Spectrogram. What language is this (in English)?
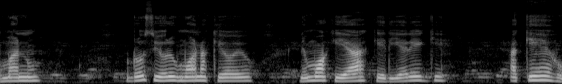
Kikuyu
